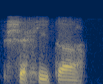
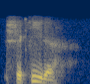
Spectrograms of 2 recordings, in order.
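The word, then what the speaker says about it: shechita (שחיטה): Hebrew, that's called shechita. – Okay. – Or shechita, if you want to pronounce it like a gringo.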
